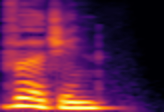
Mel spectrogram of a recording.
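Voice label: "the virgin", British English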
